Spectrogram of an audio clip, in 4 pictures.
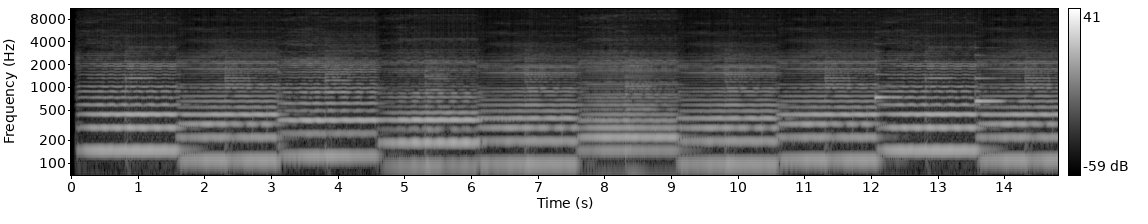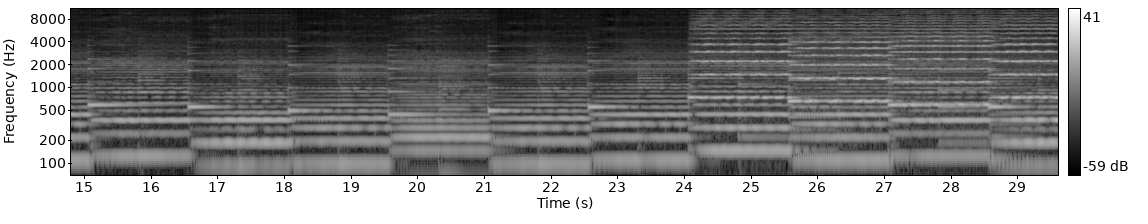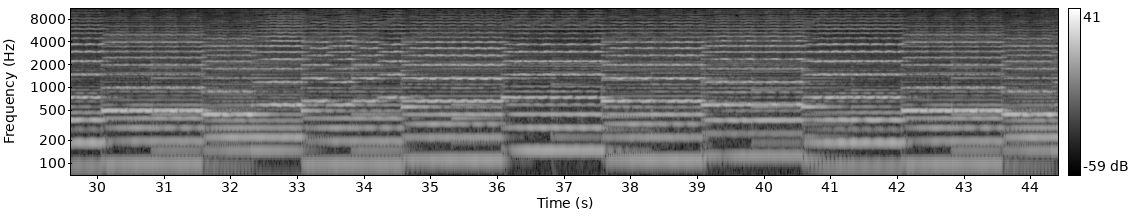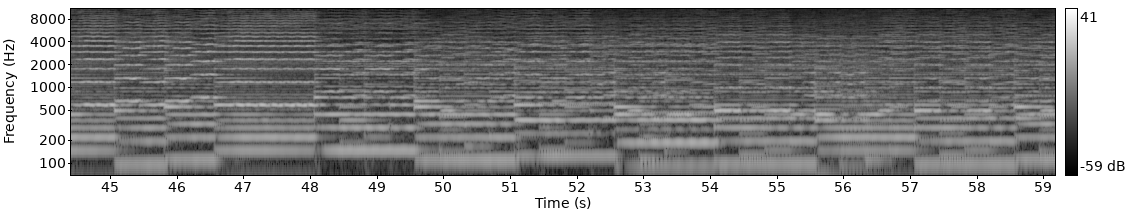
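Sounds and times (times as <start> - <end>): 
cello: 0.0 - 59.1
piano: 0.0 - 59.1
two violins: 0.0 - 59.1.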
